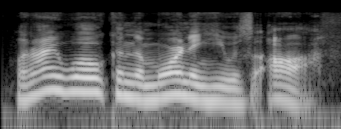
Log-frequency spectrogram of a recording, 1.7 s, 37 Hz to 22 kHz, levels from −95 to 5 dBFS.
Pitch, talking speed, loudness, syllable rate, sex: 185 Hz, 315 wpm, -17 LUFS, 6.4 syllables/s, female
